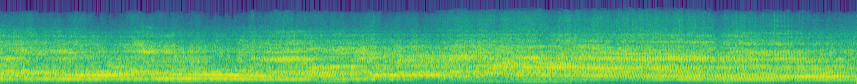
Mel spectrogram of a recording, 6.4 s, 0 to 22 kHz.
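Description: V8 jet sprint boat engine running at high revs, its pitch rising and falling repeatedly as the driver throttles on and off through the course's tight turns.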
